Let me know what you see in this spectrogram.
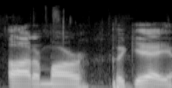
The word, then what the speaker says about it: Audemars Piguet: And it's not Audemars Piguet.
